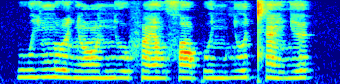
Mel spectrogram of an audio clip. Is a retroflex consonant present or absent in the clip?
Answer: absent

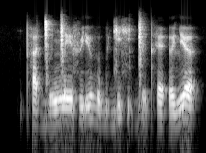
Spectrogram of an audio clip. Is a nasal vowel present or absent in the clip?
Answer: absent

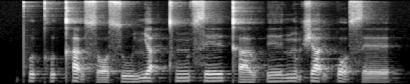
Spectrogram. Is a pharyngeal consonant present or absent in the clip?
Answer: absent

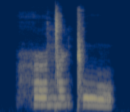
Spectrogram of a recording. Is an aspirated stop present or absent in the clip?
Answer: absent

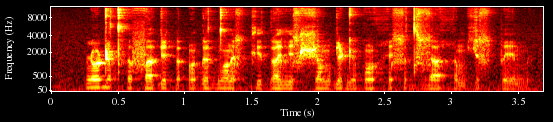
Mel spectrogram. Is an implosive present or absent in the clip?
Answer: present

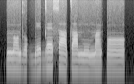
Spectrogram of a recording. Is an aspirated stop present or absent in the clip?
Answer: absent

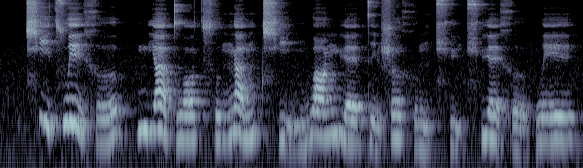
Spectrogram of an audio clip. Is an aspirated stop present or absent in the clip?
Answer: present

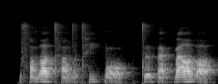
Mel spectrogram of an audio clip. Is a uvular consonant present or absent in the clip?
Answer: absent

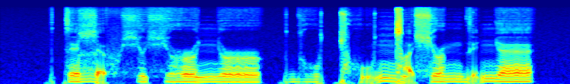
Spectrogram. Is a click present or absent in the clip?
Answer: present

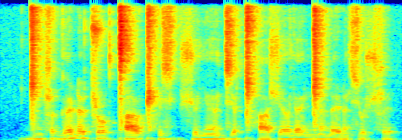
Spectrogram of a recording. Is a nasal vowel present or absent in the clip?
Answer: present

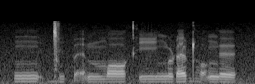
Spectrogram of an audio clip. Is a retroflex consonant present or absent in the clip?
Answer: present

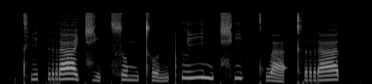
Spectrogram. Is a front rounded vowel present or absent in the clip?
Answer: absent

